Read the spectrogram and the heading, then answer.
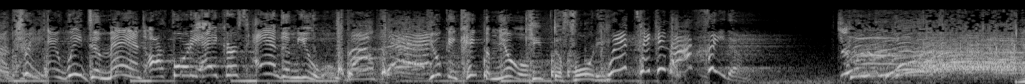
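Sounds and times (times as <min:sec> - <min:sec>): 
speech: 0:00.0 - 0:06.6, 0:08.4 - 0:09.6
crowd cheering and whooping: 0:08.4 - 0:10.2.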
